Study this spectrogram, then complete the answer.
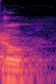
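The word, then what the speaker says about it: rho: क्या होता है, रो, इसको प्रोनाउंसिएशन क्या है, रो, और सिंबल क्या है, कुछ ऐसा, ठीक है।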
